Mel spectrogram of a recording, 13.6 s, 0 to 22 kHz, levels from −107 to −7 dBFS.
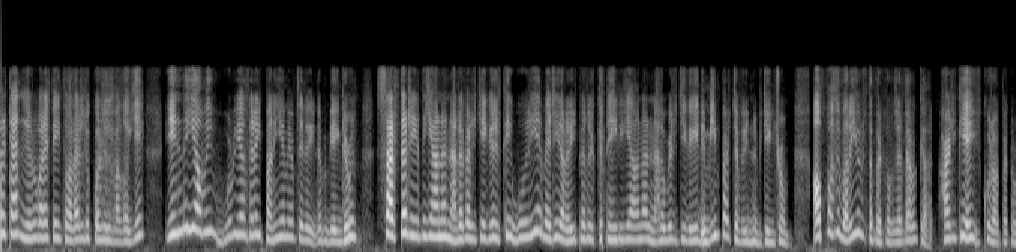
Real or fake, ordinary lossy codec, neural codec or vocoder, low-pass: fake; none; codec, 16 kHz in and 24 kHz out, 0.4 kbps, LongCat-Audio-Codec, four codebook decoder; 7.2 kHz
